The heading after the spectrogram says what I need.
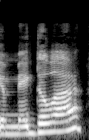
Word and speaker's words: amygdala: Um, first, let's talk about what's actually happening happening neurologically your I always mispronounce this word and I'm so sorry. The the amygdala.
